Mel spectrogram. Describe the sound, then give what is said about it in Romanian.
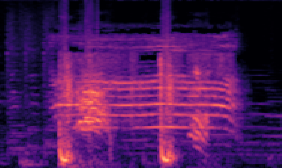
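A man of the people of Israel cries out and groans in pain as an Egyptian beats him with a whip, his strained voice wavering across two sharp lashing cracks about a second apart, loud. “Săracul om plângea și se văita de durere, dar egipteanului nu era milă de el.”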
